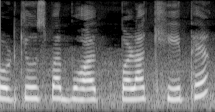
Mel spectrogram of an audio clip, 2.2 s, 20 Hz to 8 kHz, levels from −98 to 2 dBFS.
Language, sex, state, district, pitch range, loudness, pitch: Hindi, female, Jharkhand, Garhwa, 260-280 Hz, -14 LUFS, 270 Hz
